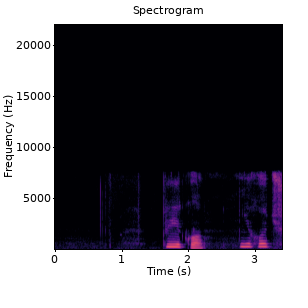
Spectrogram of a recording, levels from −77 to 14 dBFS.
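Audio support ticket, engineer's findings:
No faults found in the speech; the audio goes through a Bluetooth mSBC headset codec path, band-limited near 8 kHz, with a light grainy texture on louder passages.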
